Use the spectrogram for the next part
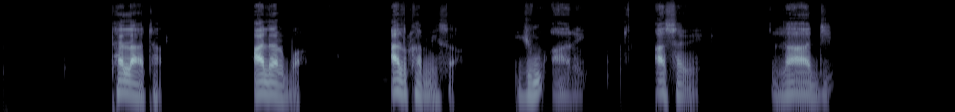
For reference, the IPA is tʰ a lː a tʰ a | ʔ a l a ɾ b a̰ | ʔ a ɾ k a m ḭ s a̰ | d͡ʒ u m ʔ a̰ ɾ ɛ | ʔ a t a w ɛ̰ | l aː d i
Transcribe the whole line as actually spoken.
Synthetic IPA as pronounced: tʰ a l a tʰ a | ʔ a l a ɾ b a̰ | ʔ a l k a m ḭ s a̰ | d͡ʒ u m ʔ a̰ ɾ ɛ | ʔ a s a w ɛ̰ | l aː d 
